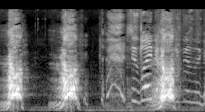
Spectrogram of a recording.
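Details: Beagle working up the courage to catch a praying mantis: three sharp, clipped barks roughly a second apart, with rising, wavering whines squeezed between the last two. The room is otherwise quiet.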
